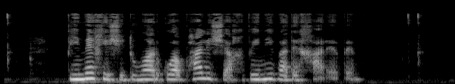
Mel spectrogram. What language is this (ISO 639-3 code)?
xmf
